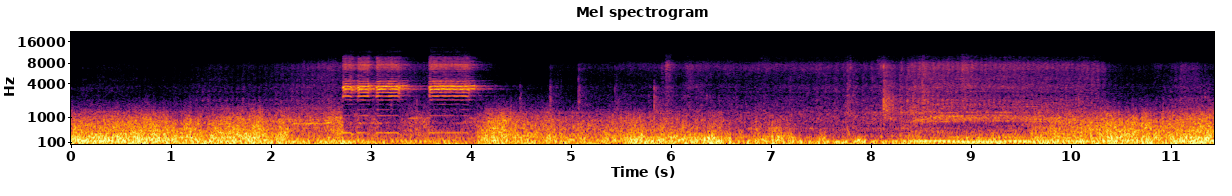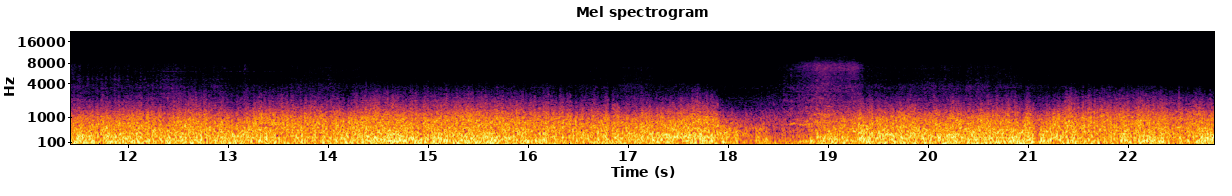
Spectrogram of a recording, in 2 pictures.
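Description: Motorcycle riding along with its engine running and a steady rumble of wind on the helmet-mounted camera's microphone. A horn honks twice in quick succession about three seconds in.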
